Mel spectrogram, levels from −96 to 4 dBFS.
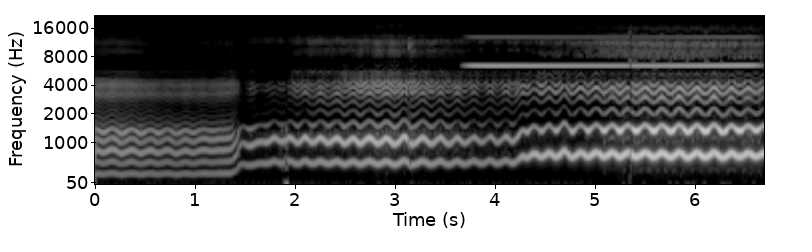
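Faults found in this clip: Corrupt frame decoded, music. Short squeaky blips at 1.88 to 1.92 s, 3.11 to 3.15 s and 5.32 to 5.35 s, each about 40 ms. Decoder component. Damaged compressed frames played without concealment. Misread gains and codes put energy at wrong frequencies. Each burst spans a few frames. Bursts grow louder: about -30 dBFS, then about -25 dBFS, then about -15 dBFS. Suggests bit errors in transport reaching the decoder unchecked.

Feedback whistle. Thin steady 6.5 kHz tone from 3.62 s to the end. Sits roughly 10 dB below the music, swelling and fading slowly in level. Likely an acoustic loop from loudspeaker to microphone held just at the edge of feedback. One frequency rings on without running away. Check speaker-to-mic coupling and echo cancellation or gain at the capture end.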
